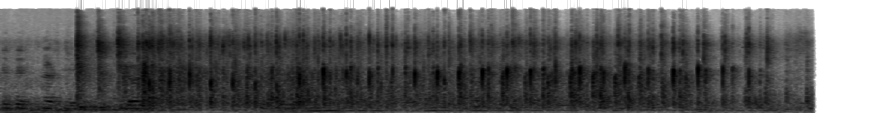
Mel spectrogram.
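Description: A group of people applaud warmly in a room.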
